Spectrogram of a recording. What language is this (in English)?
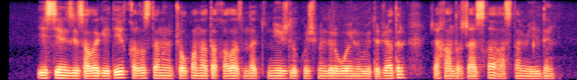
Kazakh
